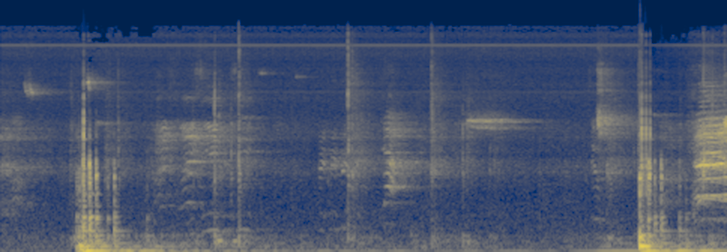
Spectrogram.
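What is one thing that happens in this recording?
A volleyball is struck with loud slaps in a large echoing gym.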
